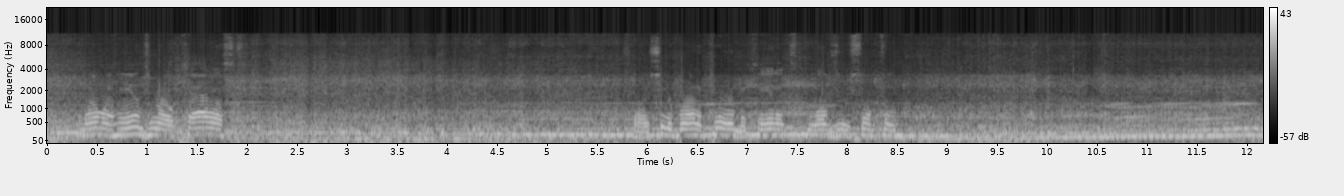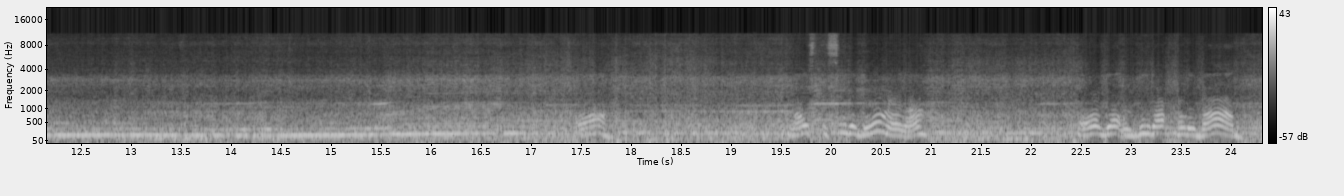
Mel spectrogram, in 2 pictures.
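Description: A snowmobile engine drones steadily close by, its pitch rising and falling as it speeds up and slows down.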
